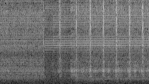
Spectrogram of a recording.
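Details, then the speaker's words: Sony MiniDV camcorder with a Z-type tape mechanism; sharp light clicks about eight per second over a soft hiss while cueing the tape in reverse, and playback video is badly corrupted. The cause is a cracked nylon spindle table, fixed by replacing it. "That problem is a spindle table. It's cracked cuz it's nylon [ __ ] So, the only way to repair that is to replace uh the spindle table."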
